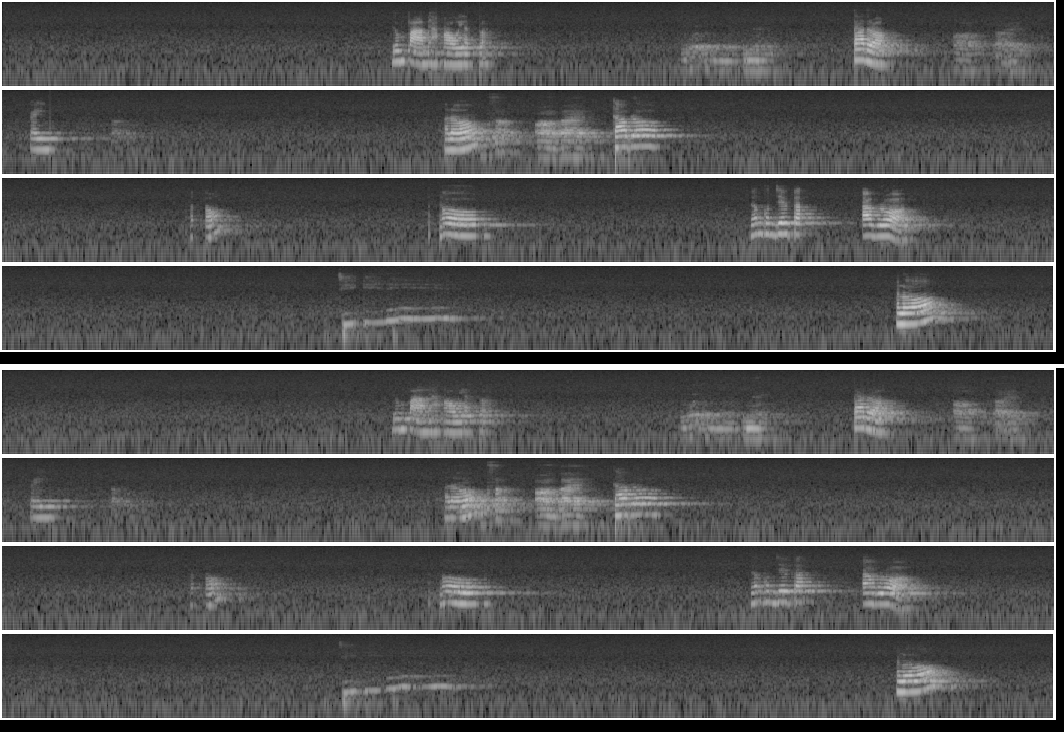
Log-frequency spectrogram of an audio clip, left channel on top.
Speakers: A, on the right (about 60°); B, on the left (about 75°).
A: ꯑꯥ
B: ꯑꯗꯨꯝ
A: ꯎꯝ
B: ꯄꯥꯝꯃꯦ ꯍꯥꯎꯋꯦ ꯍꯥꯏꯕ
A: ꯅꯦꯋꯥꯛ ꯌꯥꯝ ꯅꯨꯡꯉꯥꯏꯇꯦꯅꯦ
B: ꯇꯥꯗ꯭ꯔꯣ
A: ꯑꯥ ꯇꯥꯏꯑꯦ ꯑꯗꯨꯝ
B: ꯀꯩ
A: ꯃꯔ ꯇꯥꯛꯄꯀꯣ ꯍꯟꯅꯗꯤ
B: ꯍꯜꯂꯣ
A: ꯑꯣꯛꯁꯥ ꯑ ꯇꯥꯏ
B: ꯇꯥꯕ꯭ꯔꯣ ꯍꯜꯂꯣ ꯑꯣ ꯅꯪ ꯈꯣꯟꯖꯦꯜ ꯇꯥ ꯇꯥꯕ꯭ꯔꯣ ꯖꯤꯅꯤꯔꯦ ꯍꯜꯂꯣ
